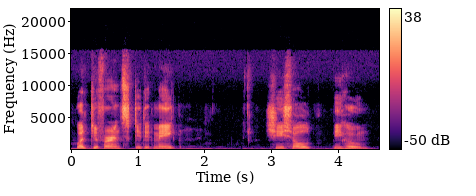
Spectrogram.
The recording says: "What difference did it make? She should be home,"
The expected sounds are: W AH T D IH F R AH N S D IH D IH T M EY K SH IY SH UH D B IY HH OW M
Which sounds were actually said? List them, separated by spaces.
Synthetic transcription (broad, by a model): W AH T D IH F R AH N S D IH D IH T M EY K SH IY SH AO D B IY HH OW M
